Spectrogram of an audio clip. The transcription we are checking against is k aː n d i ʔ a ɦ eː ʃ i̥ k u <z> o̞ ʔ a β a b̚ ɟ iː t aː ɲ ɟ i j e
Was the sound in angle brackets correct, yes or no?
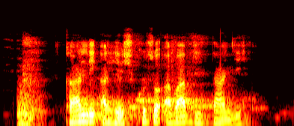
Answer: yes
